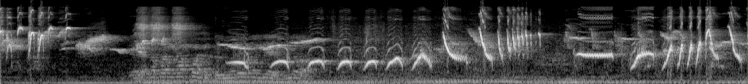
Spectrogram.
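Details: White-rumped shama singing a fighter challenge to provoke rivals, with a string of repeated arched whistles, loud sweeping slurs and bursts of fast chatter.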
